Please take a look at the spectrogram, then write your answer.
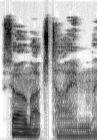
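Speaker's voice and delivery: low, very slow weary groan. Acted. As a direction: drag it out like a worn-out robot. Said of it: "it groaned".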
